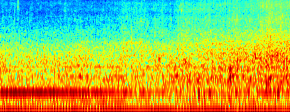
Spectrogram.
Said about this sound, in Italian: Lascia che il suono del mare inondi il tuo corpo lascia entrare l'energia dell'universo.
